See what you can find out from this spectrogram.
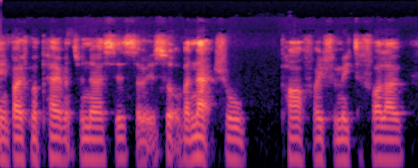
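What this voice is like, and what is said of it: East London accent. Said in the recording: “my accent is certainly not a Yorkshire accent. ... I'm originally from the East End, East London”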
